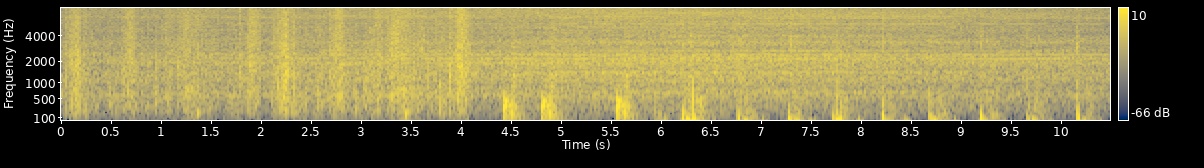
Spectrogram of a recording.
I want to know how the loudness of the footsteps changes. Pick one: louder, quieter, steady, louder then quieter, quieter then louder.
louder then quieter.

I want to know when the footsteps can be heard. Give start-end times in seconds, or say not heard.
0.0-10.4.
